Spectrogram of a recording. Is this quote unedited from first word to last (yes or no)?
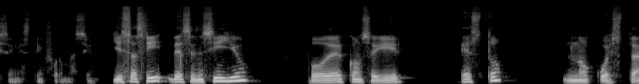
no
